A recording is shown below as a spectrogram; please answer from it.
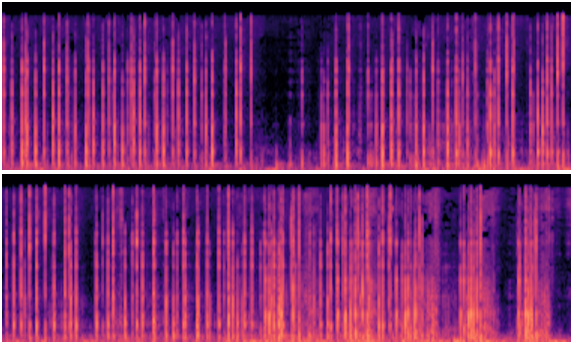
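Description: A ruler is tapped rapidly, and at times scratched, with long fingernails. The result is a dense stream of dry, short clicking taps with almost no ring, growing louder and fuller toward the end.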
